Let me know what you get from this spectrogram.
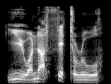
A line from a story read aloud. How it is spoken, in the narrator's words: Talos spat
